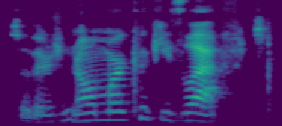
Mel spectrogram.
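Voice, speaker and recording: A woman reading a story aloud for young children, expressive and speaking to them directly. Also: mid-range voice, unhurried, gravelly. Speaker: children's story reader, teacher.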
